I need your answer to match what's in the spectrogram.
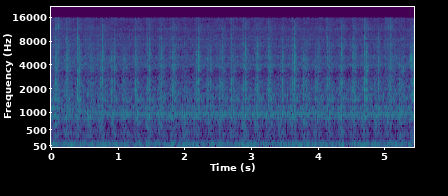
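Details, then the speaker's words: Singer 431G free-arm with internal motor converted to low voltage, at slow speed: low steady purr with fine regular ticking; suspected debris in the channel, to be cleaned, click expected to go; gear drag purr. "a bit of a purr what that is I think there's something in that the channel there I'll clean that off"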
